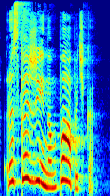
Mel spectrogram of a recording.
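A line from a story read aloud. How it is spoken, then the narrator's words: Sobbing plea, girl. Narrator (Russian): попросила Зина, все еще всхлипывая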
